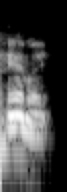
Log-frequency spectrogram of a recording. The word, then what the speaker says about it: Hanley: That's it, Hanley.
